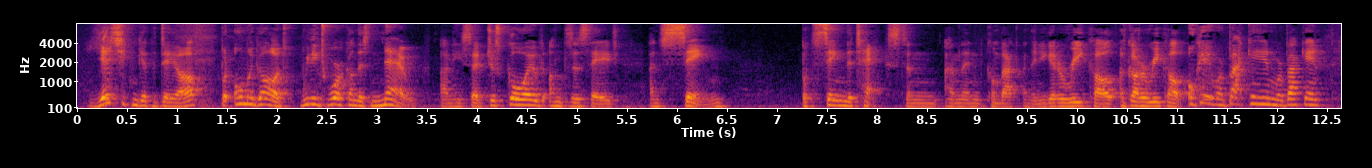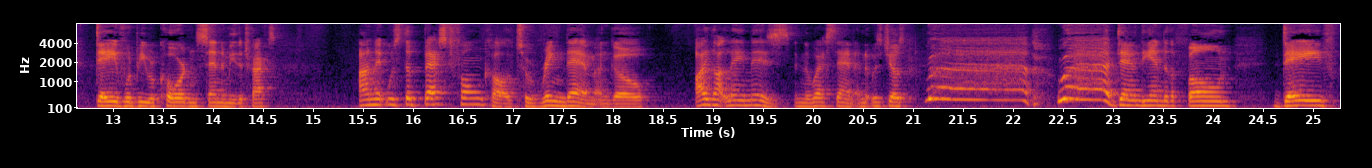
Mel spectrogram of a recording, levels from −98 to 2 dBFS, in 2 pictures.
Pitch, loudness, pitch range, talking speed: 150 Hz, -26 LUFS, 130-190 Hz, 230 wpm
